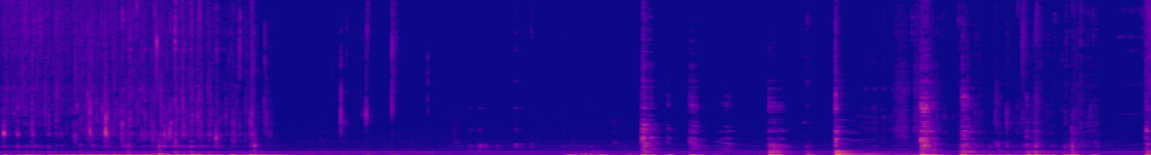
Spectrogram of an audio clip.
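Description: A wire whisk scraping and rattling in a bowl as it mixes granulated sugar into egg whites, for about three seconds. After a quiet gap, a series of knocks and clinks from a glass bowl being set onto a stainless-steel saucepan.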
